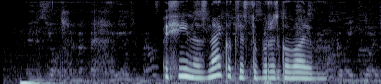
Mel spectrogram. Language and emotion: Russian, neutral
